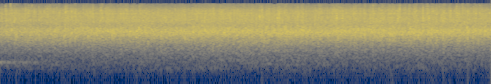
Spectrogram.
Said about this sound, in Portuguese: Obrigado pelo seu aplauso, porque diz tudo.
